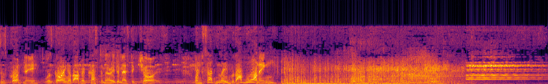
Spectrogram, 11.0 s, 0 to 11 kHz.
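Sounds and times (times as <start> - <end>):
speech: 0.0 - 6.2
rumbling crackling explosion: 5.6 - 9.4.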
